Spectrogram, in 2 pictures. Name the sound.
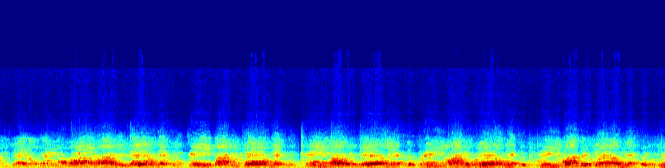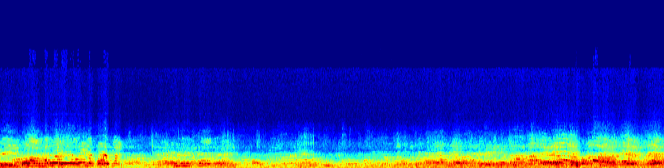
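protesters chanting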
